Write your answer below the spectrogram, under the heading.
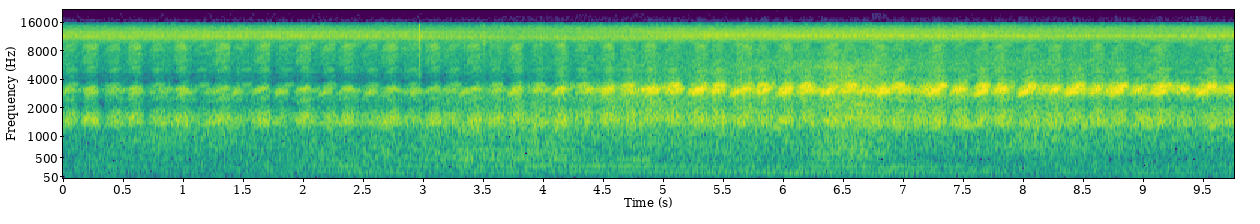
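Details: Night chorus of many frogs in a moonlit rice field in Nagoya, Japan, May 2016, filmed with a compact camera; dense rhythmic croaking, with individual higher rattling calls standing out toward the end over a low background hum.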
